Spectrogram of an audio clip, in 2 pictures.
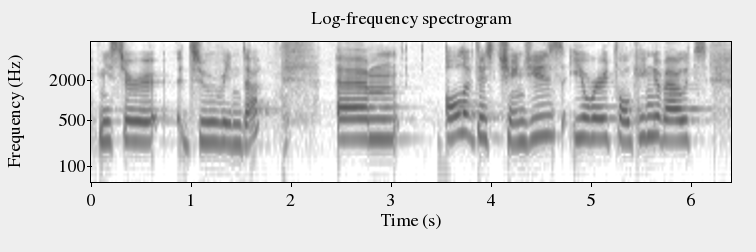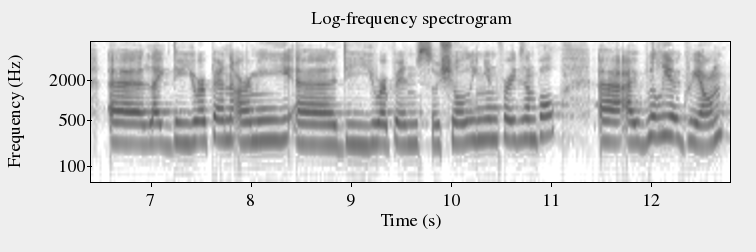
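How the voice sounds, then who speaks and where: A woman's voice: fairly high pitch, fairly even intonation, slow pace, dark tone. Hesitant young woman asking a question. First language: not English. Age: young adult. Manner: hesitant, with many fillers. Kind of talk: audience question.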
